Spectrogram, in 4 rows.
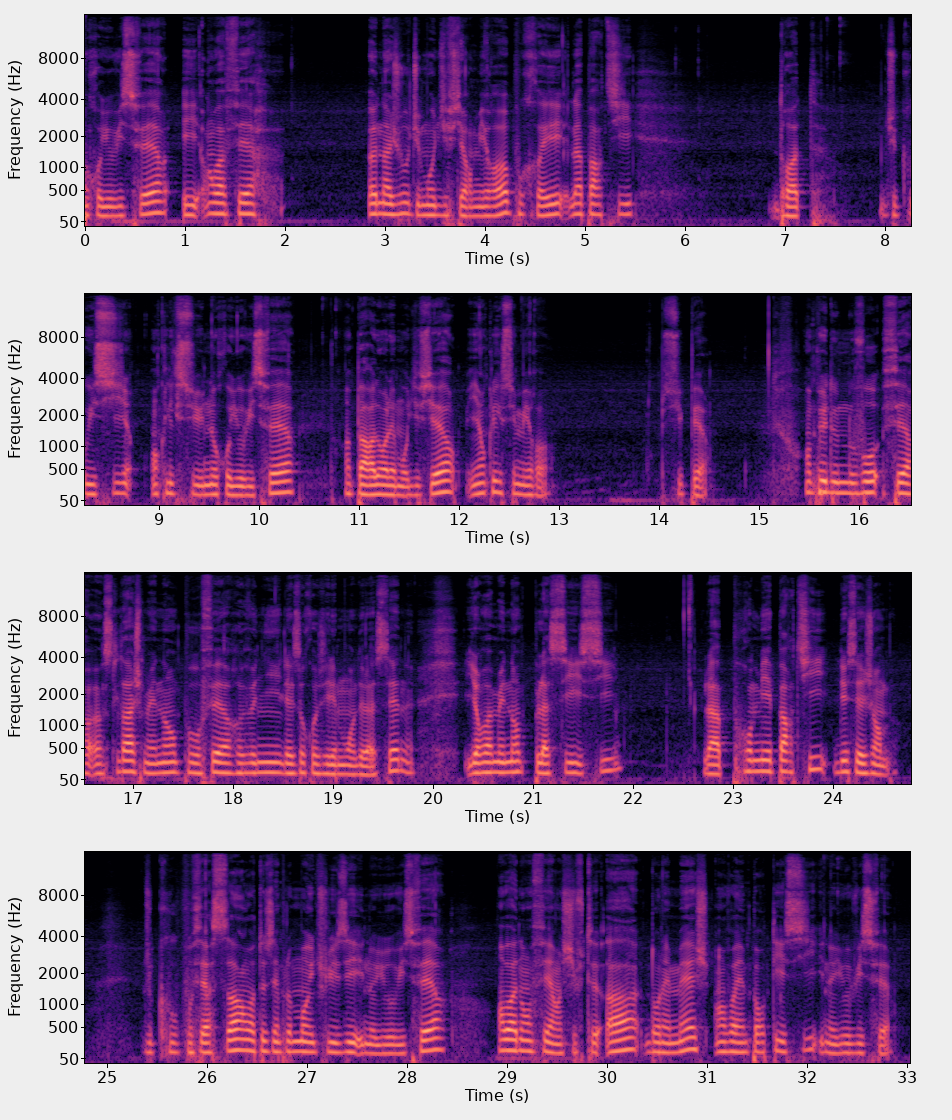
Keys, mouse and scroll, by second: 0.1 a, 0.5 scroll down 2, 0.7-3.6 middle drag, 3.6-4.0 ctrl+scroll down 1, 4.0-6.6 middle drag, 6.6-7.0 scroll up 1, 7.4 right click, 10.6-13.4 drag, 13.4 a, 13.7 scroll down 2, 13.9-16.6 middle drag, 16.6 KP_Divide, 19.9-20.5 scroll down 2, 20.5-23.0 scroll up 4, 23.0-24.6 scroll up 1, 28.8 shift+a.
